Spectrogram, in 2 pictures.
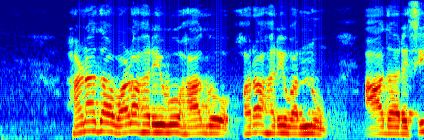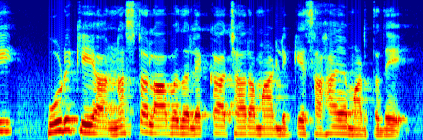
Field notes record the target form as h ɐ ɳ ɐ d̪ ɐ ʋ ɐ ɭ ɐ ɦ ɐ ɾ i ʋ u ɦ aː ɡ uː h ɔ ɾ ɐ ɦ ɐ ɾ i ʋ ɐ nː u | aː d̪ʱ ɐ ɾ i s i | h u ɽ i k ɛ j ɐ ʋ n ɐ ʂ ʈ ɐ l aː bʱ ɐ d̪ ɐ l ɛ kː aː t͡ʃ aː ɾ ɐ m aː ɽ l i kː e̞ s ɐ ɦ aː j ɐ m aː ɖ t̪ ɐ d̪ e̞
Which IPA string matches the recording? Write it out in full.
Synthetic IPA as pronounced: h ɐ ɳ ɐ d̪ ɐ ʋ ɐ ɭ ɐ ɦ ɐ ɾ i ʋ u ɦ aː ɡ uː h ɔ ɾ ɐ ɦ ɐ ɾ i ʋ ɐ nː u | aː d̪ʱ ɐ ɾ i s i | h uː ɽ i k ɛ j ɐ n ɐ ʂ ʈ ɐ l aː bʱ ɐ d̪ ɐ l ɛ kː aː t͡ʃ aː ɾ ɐ m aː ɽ l i kː e̞ s ɐ ɦ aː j ɐ m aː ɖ t̪ ɐ d̪ e̞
